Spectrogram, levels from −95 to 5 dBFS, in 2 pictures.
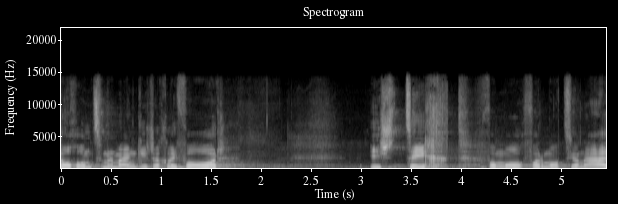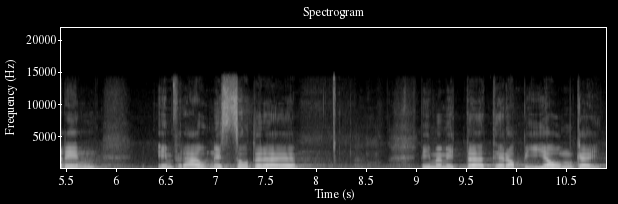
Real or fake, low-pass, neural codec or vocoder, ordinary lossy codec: real; 14.4 kHz; none; none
